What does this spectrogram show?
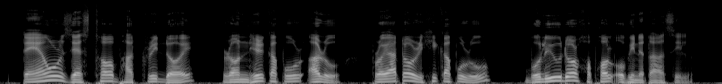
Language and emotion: Assamese, neutral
